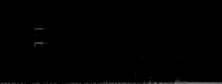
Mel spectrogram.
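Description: A handheld barcode scanner's single short, high beep, the confirmation of a successful read of the drug bottle's NDC barcode.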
